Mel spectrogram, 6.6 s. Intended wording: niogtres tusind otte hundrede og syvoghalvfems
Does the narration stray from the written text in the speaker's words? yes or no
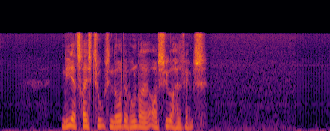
no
